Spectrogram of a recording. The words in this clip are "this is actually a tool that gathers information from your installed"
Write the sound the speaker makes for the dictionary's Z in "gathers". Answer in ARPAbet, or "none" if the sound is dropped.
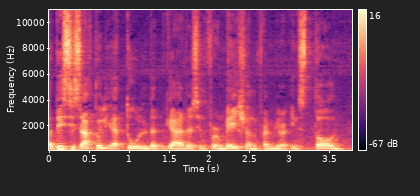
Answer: S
